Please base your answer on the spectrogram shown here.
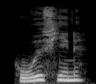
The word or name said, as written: hovedfjende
